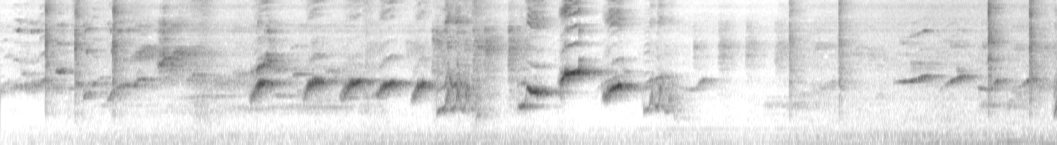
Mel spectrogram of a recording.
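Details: Caged white-rumped shama readied for contest, delivering a rich song of repeated downward-slurred whistles about twice per second, followed by scratchy bursts and high fluty notes.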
